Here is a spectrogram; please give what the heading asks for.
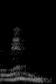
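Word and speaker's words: מֵם: T'appelles ça même? Même. M-E-M. Ça se prononce même. M, on dit M en français et en hébreu, on dit même.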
